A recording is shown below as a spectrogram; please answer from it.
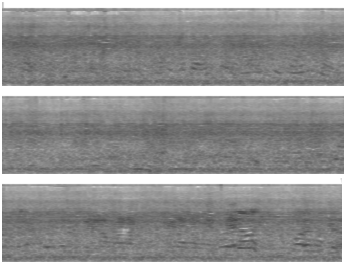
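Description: Steady rain on a street, with indistinct voices in the background, clearest near the end.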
